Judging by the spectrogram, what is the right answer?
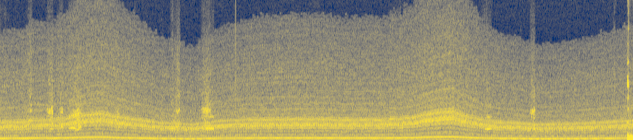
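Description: A game car engine droning steadily while driving in the survival game Vein, its pitch swelling and sagging in slow waves as the throttle changes, moderately quiet with no talk.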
